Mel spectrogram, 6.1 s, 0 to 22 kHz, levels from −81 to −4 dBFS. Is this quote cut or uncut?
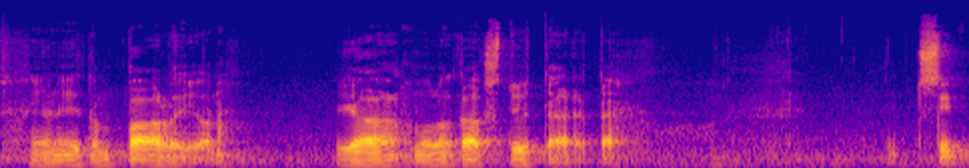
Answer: cut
